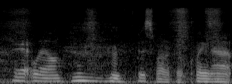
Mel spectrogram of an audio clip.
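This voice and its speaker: A woman's voice carries audible room echo. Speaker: DIY home remodeling vlogger. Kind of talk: casual DIY vlog narration.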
